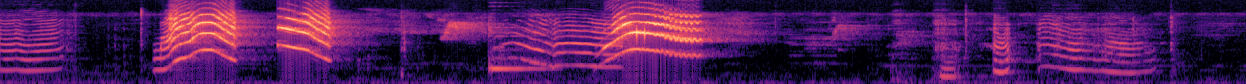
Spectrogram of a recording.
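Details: Indoor pet Indian ringneck parrot repeating rising-falling harmonic wails, several loud squawks followed by softer descending notes and brief clicks.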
